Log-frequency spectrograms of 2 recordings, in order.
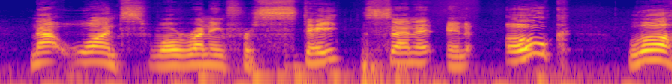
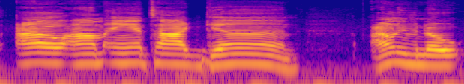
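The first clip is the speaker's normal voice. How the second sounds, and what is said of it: Put-on Southern Alabama accent. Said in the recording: “It's like an Alabama accent.”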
